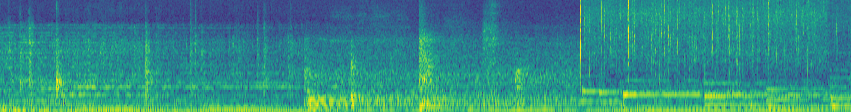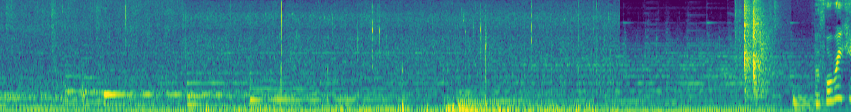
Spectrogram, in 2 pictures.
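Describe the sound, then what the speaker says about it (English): Rain falls steadily on a hard surface, a dense patter of drops and drips that continues throughout, with occasional muffled voices in the background. "it's raining still"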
